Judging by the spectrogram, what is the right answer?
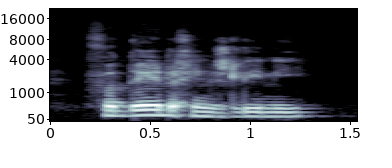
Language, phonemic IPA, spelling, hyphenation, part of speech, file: Dutch, /vərˈdeː.də.ɣɪŋsˌli.ni/, verdedigingslinie, ver‧de‧di‧gings‧li‧nie, noun, Nl-verdedigingslinie.ogg
- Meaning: line of defence, defensive line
